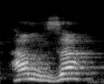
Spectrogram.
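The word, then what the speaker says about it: ء: হরফটা কোন টান নেই আলিফ এবং হামজা এই দুইটা হরফের কোন টান নেই তো আমার সাথে বলুন হামজা হামজা কোন টান হবে না হামজা হামজা তারপরের হরফের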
